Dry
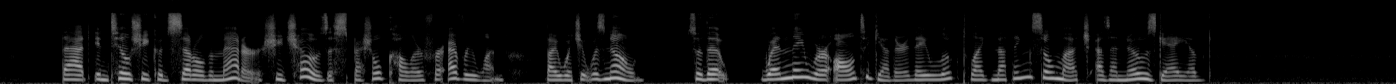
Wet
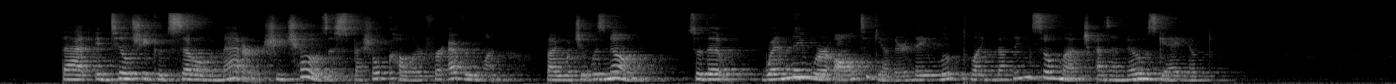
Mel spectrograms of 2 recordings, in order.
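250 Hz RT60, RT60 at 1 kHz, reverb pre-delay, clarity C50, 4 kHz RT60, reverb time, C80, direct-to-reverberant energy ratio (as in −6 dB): 1.2 s, 0.95 s, 3 ms, 6.5 dB, 0.85 s, 1.0 s, 8.5 dB, 2.0 dB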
